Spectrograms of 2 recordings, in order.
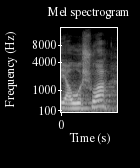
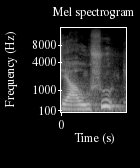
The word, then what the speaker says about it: Yahushua: Si on devait prononcer Yahushua, ils sont bizarres et ils prononcent Yahouchou car ils sont avec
